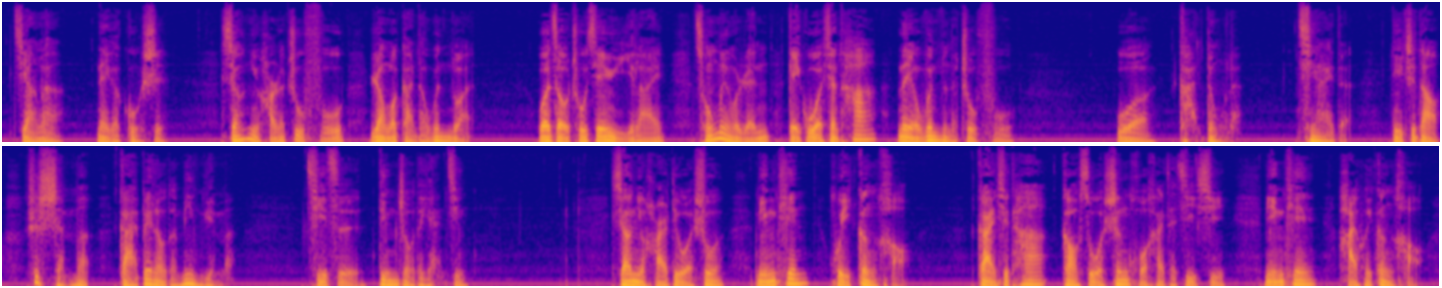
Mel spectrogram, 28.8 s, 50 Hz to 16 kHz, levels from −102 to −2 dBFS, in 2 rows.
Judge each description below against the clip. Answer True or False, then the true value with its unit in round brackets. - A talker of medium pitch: False (95 Hz)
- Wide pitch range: True (6.8 semitones)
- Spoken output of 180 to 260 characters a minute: True (205 characters per minute)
